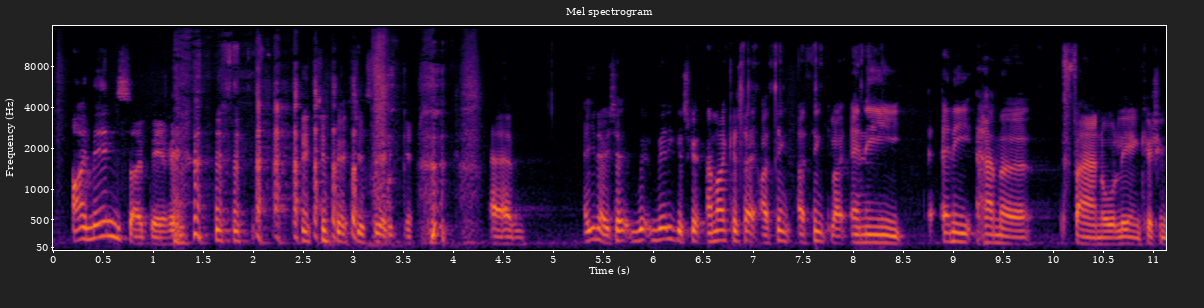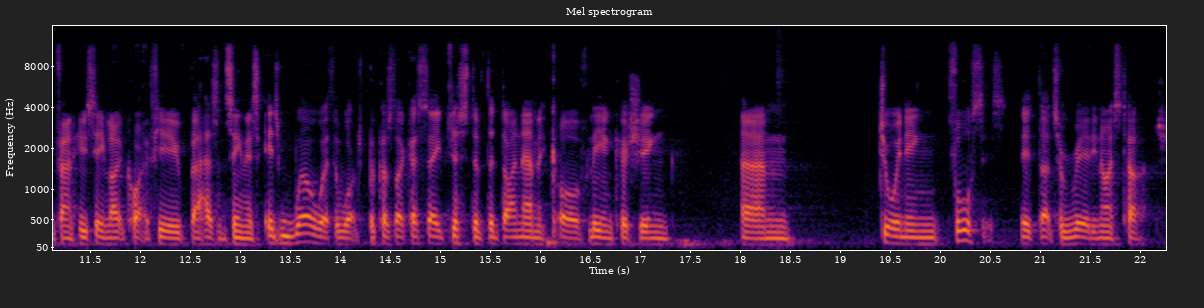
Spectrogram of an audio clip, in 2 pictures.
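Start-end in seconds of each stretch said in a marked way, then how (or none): 0.2-1.3 high, incredulous. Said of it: "he looks at it incredulously and goes".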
